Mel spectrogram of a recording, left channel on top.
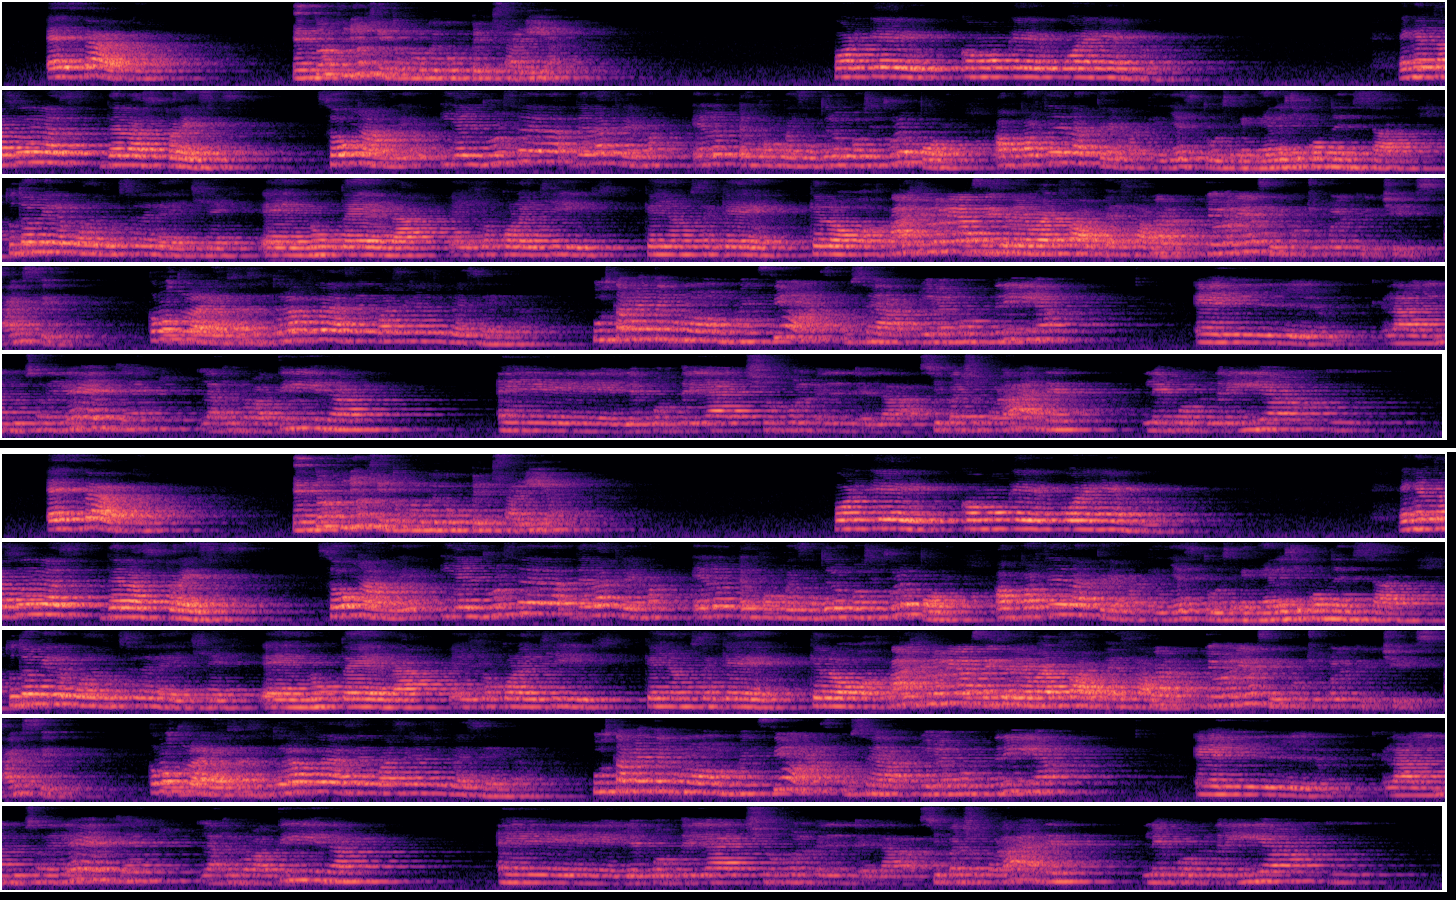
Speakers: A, on the left (about 45°); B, on the right (about 35°).
A: Exacto,
B: Entonces yo siento como que compensaría.
A: porque como que, por ejemplo, en el caso de las, de las fresas, son agrios y el dulce de la, de la crema es lo- el compensatorio, pero si tú le pones, aparte de la crema, que ya es dulce, que tiene leche condensada, tú también le pones dulce de leche, eh, Nutella, eh, chocolate chips, que yo no sé qué, que lo otro.
B: Ay,
A: Yo siento
B: yo lo haría
A: como
B: así
A: que se
B: con
A: le
B: chocolate
A: va el, fa-
B: chips.
A: el sabor.
B: Claro, yo lo haría así con chocolate cri- chips. Ay, sí,
A: ¿Cómo
B: me gustaría.
A: tú lo harías? O sea, si tú la fueras a hacer, ¿cuál sería tu receta?
B: Justamente como mencionas, o sea, yo le pondría el, la dulce de leche, la crema batida, eh, le pondría el chocolate, el- la chispa de chocolate, le pondría, mm,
